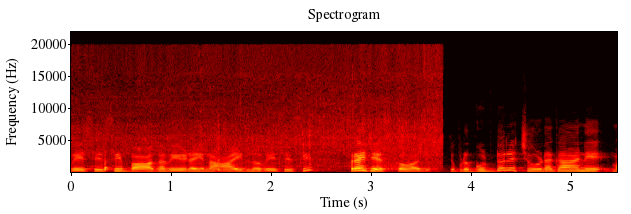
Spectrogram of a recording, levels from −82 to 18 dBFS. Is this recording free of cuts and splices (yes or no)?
no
